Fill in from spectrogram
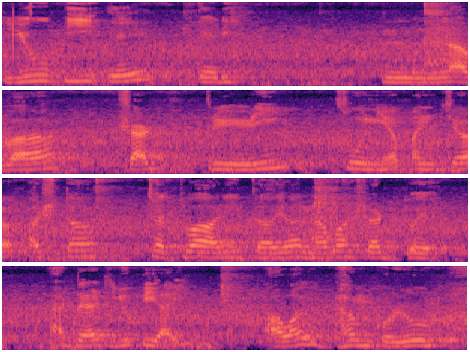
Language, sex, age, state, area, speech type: Sanskrit, male, 18-30, Uttar Pradesh, urban, read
